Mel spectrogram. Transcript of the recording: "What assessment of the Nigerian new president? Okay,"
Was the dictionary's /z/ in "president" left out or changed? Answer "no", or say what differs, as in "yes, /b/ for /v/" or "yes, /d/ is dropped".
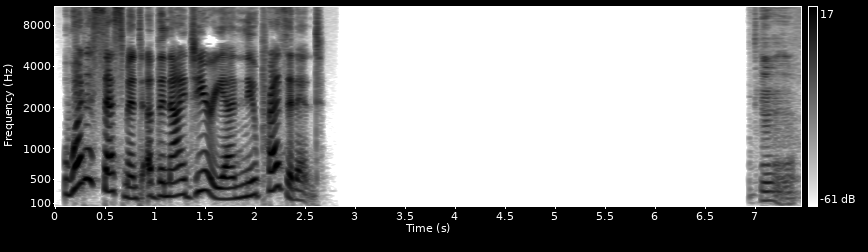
no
